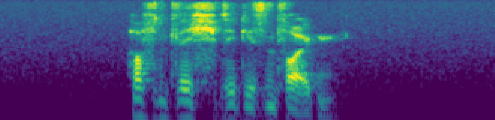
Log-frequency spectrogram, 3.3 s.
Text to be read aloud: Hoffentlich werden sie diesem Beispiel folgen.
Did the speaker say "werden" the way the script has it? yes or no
no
